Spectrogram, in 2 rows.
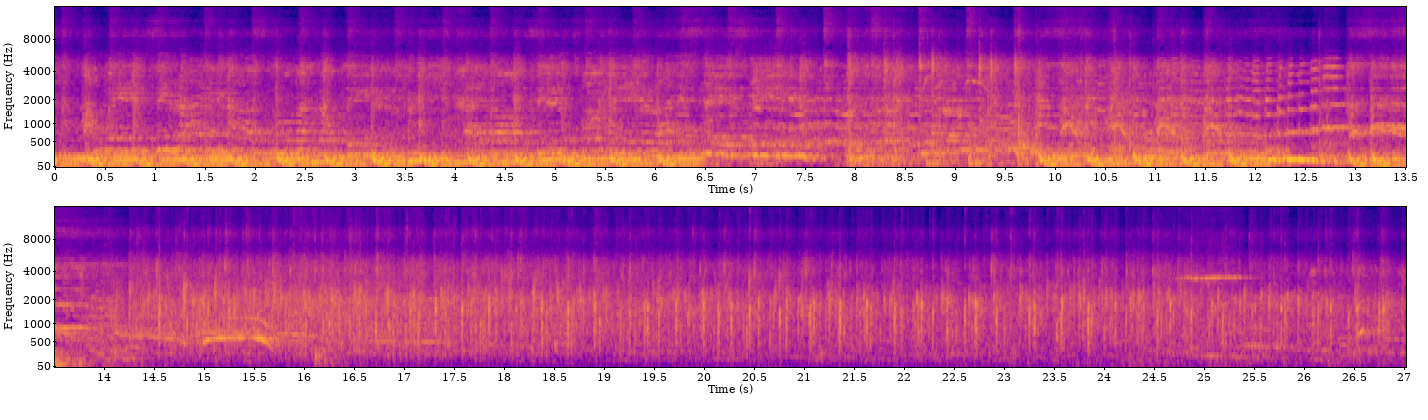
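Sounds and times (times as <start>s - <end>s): folk dance music: 0.0s - 14.3s
audience applauding: 13.2s - 27.0s.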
